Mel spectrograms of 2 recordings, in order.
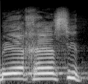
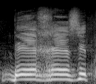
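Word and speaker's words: בראשית: Kitab tua itu namanya beresit. Kalau di sana bilang berhesit. Begesit. Jadi r-nya di dalam.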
